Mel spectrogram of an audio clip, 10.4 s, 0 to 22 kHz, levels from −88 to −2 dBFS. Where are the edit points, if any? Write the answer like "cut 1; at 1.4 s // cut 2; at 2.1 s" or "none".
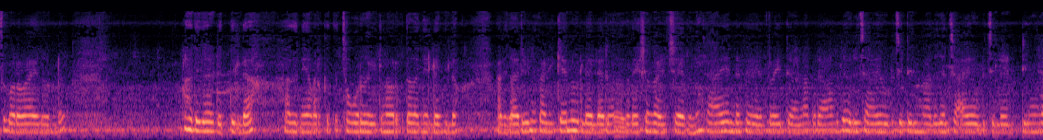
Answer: cut 1; at 7.1 s

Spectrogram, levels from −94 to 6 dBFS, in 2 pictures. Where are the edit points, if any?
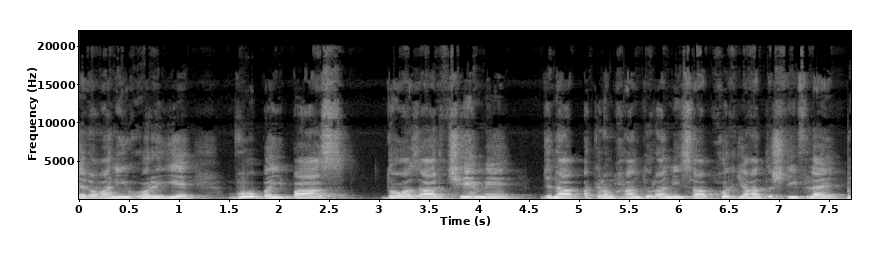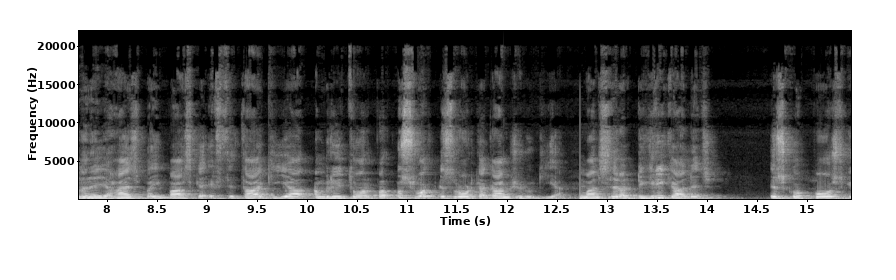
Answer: cut 1; at 7.6 s // cut 2; at 12.7 s

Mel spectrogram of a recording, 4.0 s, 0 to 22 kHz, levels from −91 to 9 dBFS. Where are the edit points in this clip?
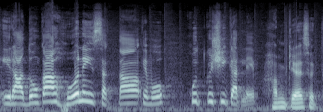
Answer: cut 1; at 1.8 s // cut 2; at 3.2 s

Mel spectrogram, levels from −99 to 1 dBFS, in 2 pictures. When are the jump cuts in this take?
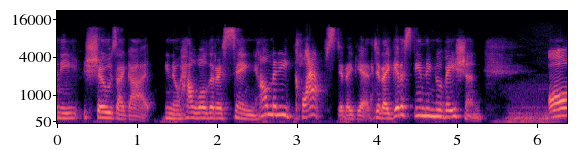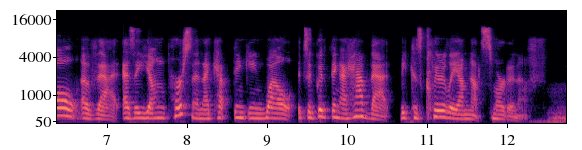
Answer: cut 1; at 2.5 s // cut 2; at 3.9 s

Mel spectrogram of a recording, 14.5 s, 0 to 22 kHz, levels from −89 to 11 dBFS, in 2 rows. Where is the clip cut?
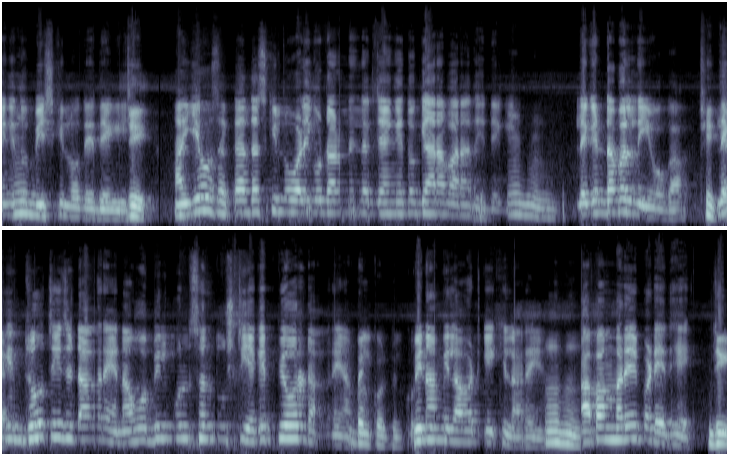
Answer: cut 1; at 13.0 s

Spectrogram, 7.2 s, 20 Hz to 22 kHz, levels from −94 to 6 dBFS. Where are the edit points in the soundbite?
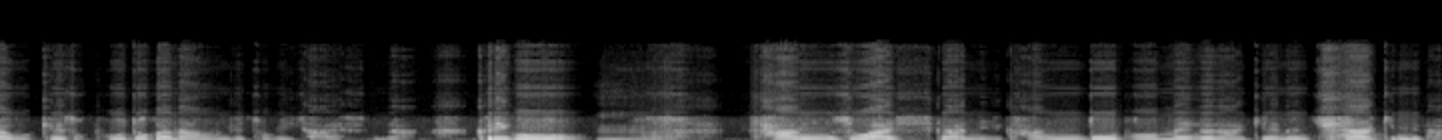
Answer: cut 1; at 2.9 s

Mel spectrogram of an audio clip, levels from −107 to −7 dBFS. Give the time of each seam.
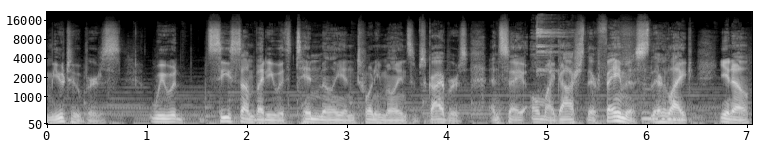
none

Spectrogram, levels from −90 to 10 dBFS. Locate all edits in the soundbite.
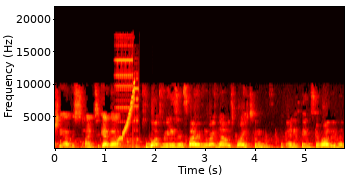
cut 1; at 1.4 s

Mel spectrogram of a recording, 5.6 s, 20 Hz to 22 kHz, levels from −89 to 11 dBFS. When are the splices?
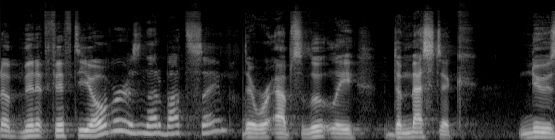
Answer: cut 1; at 2.4 s

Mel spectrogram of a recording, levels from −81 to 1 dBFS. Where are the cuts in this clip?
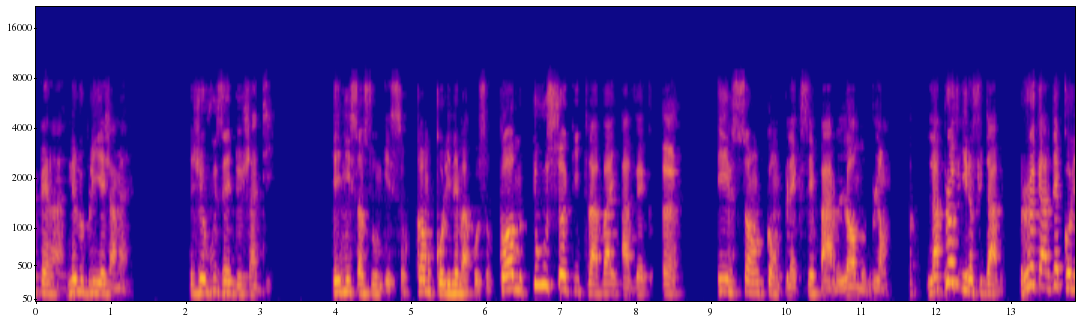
cut 1; at 11.6 s

